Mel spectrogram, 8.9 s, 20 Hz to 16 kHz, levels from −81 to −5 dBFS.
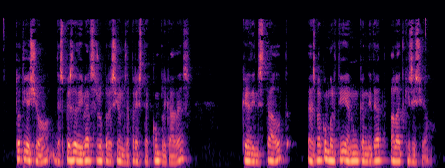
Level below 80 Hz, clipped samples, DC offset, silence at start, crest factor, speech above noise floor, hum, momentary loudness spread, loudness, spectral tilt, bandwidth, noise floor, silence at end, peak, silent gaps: -58 dBFS; under 0.1%; under 0.1%; 0.3 s; 18 dB; 51 dB; none; 10 LU; -24 LUFS; -5 dB/octave; 11.5 kHz; -75 dBFS; 0.3 s; -8 dBFS; none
